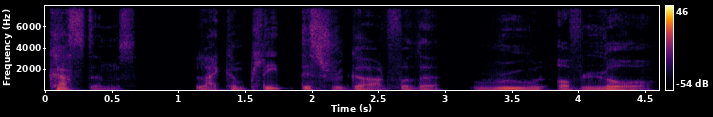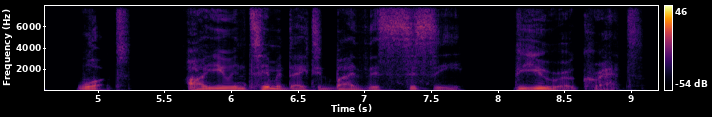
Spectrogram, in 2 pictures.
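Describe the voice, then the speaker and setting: Very deep, imperious inner voice. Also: male voice, breathy edge, no echo, clean studio sound, heavily acted. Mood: contemptuous. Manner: pompous, imperious, measured. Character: stern, domineering inner voice of authority, haughty and commanding. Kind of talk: dramatic game narration.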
